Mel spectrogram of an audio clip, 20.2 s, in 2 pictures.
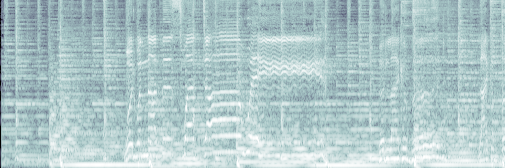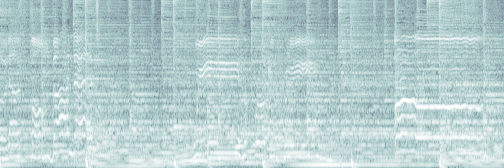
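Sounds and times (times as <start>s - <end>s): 
piano: 0.0s - 20.1s.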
